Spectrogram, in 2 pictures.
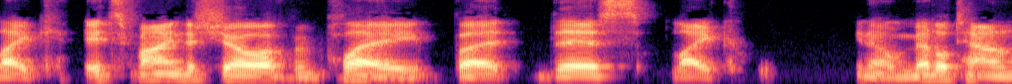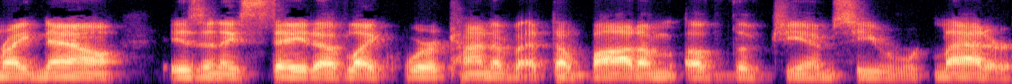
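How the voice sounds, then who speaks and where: This man has a normal speaking voice with a fairly low pitch and a moderate pace. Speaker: podcast host, coach. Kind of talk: podcast interview questions.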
